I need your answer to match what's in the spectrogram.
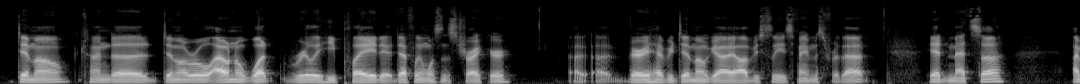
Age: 20-39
